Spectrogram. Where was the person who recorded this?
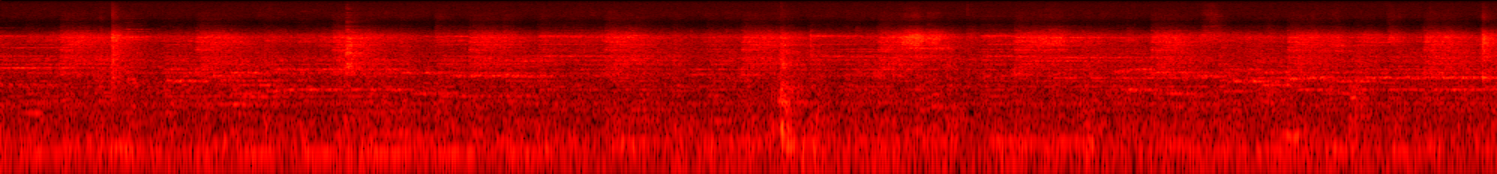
in a crowded indoor space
